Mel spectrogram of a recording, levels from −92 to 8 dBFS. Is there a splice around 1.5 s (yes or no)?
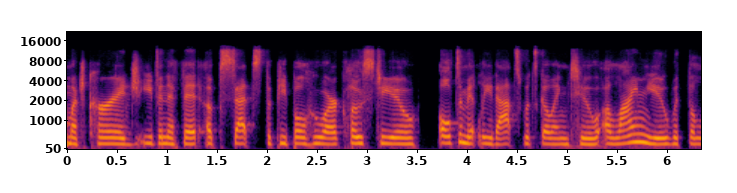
no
